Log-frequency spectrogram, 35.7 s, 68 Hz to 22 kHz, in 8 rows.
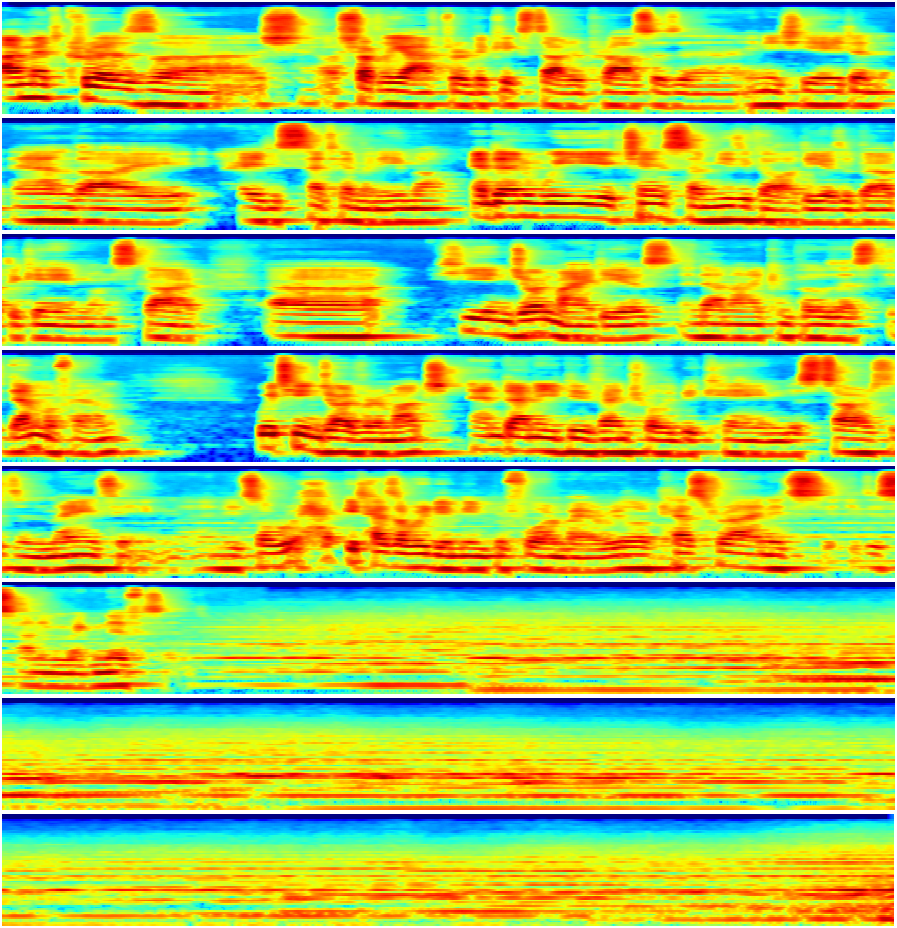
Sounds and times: Music: 0.0 - 3.2, 17.6 - 35.7
Speech: 0.0 - 14.1, 14.7 - 23.3.

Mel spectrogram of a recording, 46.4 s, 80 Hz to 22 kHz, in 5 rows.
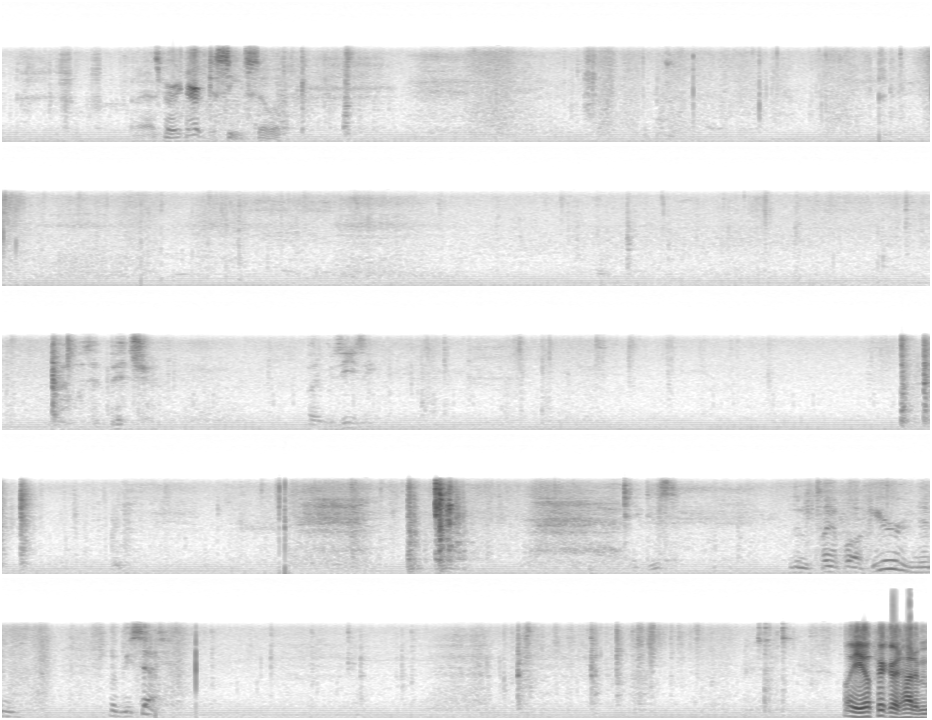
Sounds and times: Speech: 1.3 - 2.9, 19.1 - 20.2, 21.6 - 22.3, 34.1 - 34.6, 35.7 - 37.4, 38.2 - 38.9, 45.5 - 46.3.

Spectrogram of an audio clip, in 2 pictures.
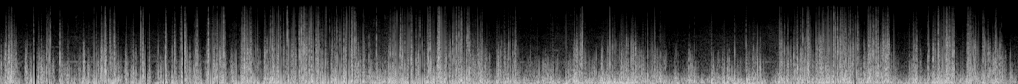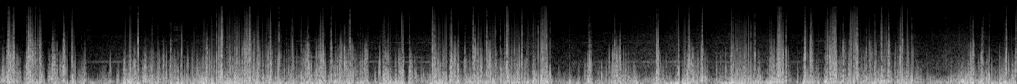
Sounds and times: Wind noise (microphone): 0.0 - 20.3.

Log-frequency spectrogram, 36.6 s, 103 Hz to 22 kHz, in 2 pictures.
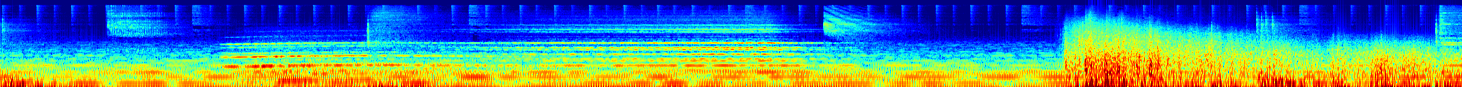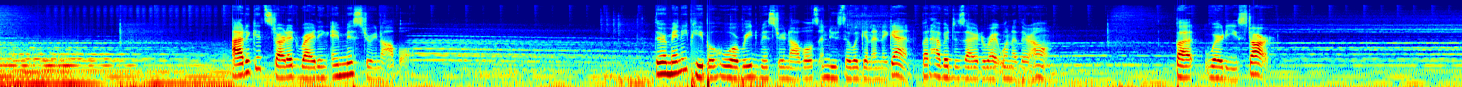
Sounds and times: Music: 0.0 - 36.5
Speech: 21.2 - 23.4, 26.5 - 31.5, 33.0 - 34.2.

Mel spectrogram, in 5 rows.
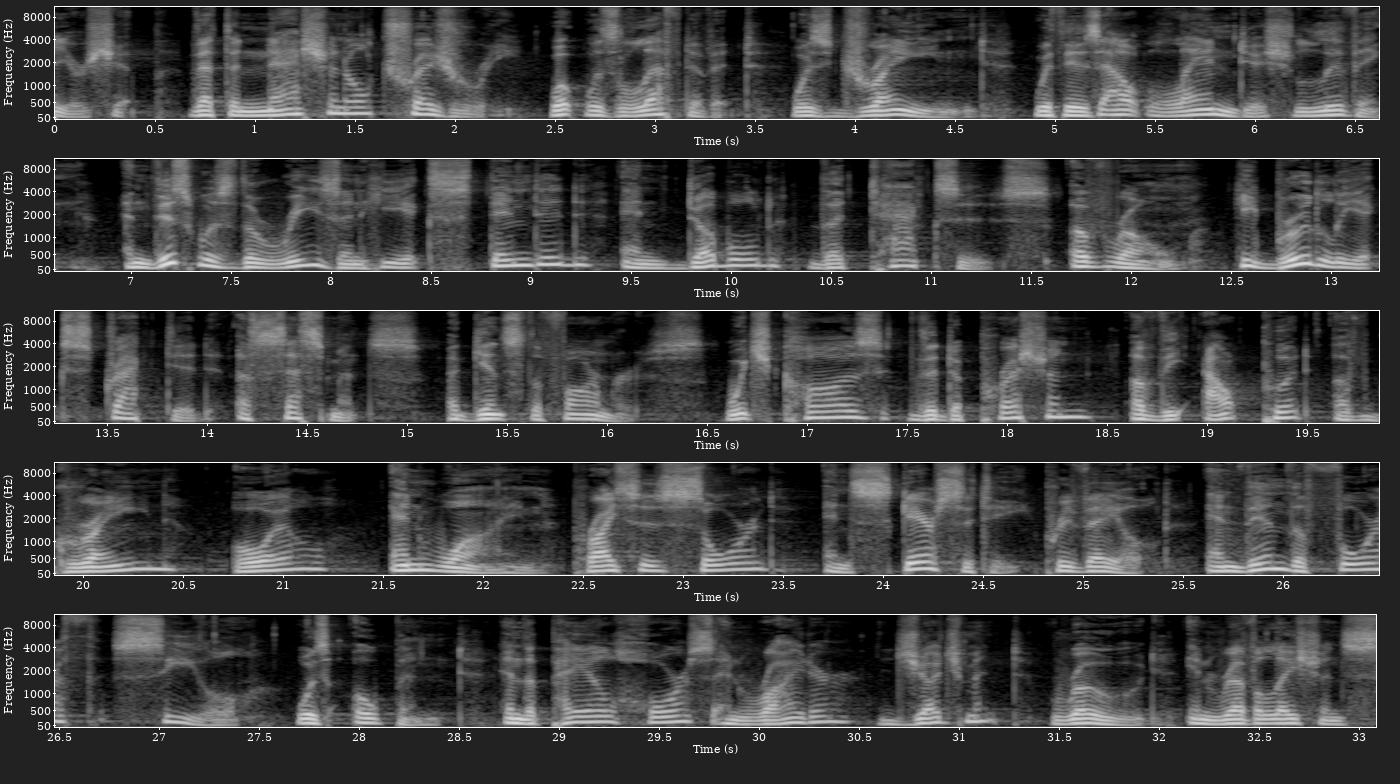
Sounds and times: Speech: 0.0 - 33.0.

